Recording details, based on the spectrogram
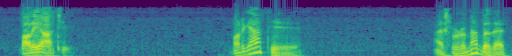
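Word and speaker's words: Moriarty: People will either misspell it or mispronounce it. I'm afraid I'll have to begin calling it the way it looks. M O R I A R T Y. Miati. Moriati.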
